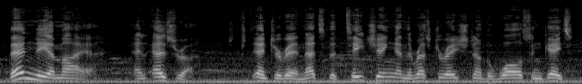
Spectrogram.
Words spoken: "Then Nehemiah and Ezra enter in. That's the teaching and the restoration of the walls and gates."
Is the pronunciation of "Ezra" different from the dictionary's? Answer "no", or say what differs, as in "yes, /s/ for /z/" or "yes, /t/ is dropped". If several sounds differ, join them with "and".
no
